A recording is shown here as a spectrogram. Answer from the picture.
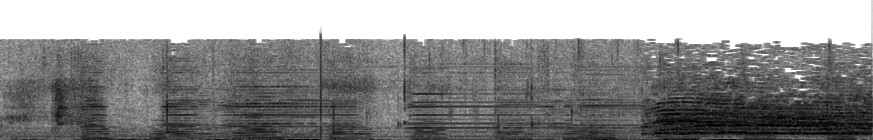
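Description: Light background music with plucked notes over a stepping bass line. About three seconds in, a long, wavering high cry comes in over the music and is still going at the end.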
